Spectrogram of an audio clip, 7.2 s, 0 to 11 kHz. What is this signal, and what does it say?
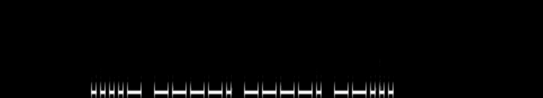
Morse code, heard as a keyed tone, about 20 wpm, 700 Hz. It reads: 4997
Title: Numbers - 4-Digit 20wpm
